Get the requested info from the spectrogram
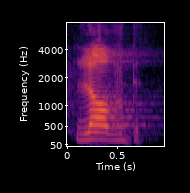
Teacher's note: Si yo tengo un verbo como love, que termina, love, que termina en consonante sonora, su pasado, el alomorfo del pasado es una D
